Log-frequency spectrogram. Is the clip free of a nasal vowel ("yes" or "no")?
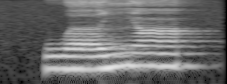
no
